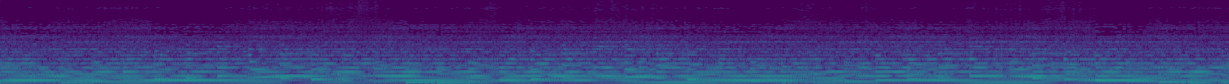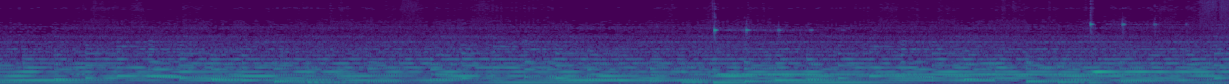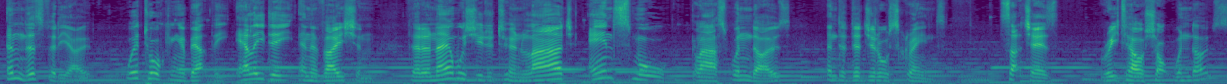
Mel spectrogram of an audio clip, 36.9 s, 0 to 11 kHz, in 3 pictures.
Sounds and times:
Music: 0.0s - 36.8s.

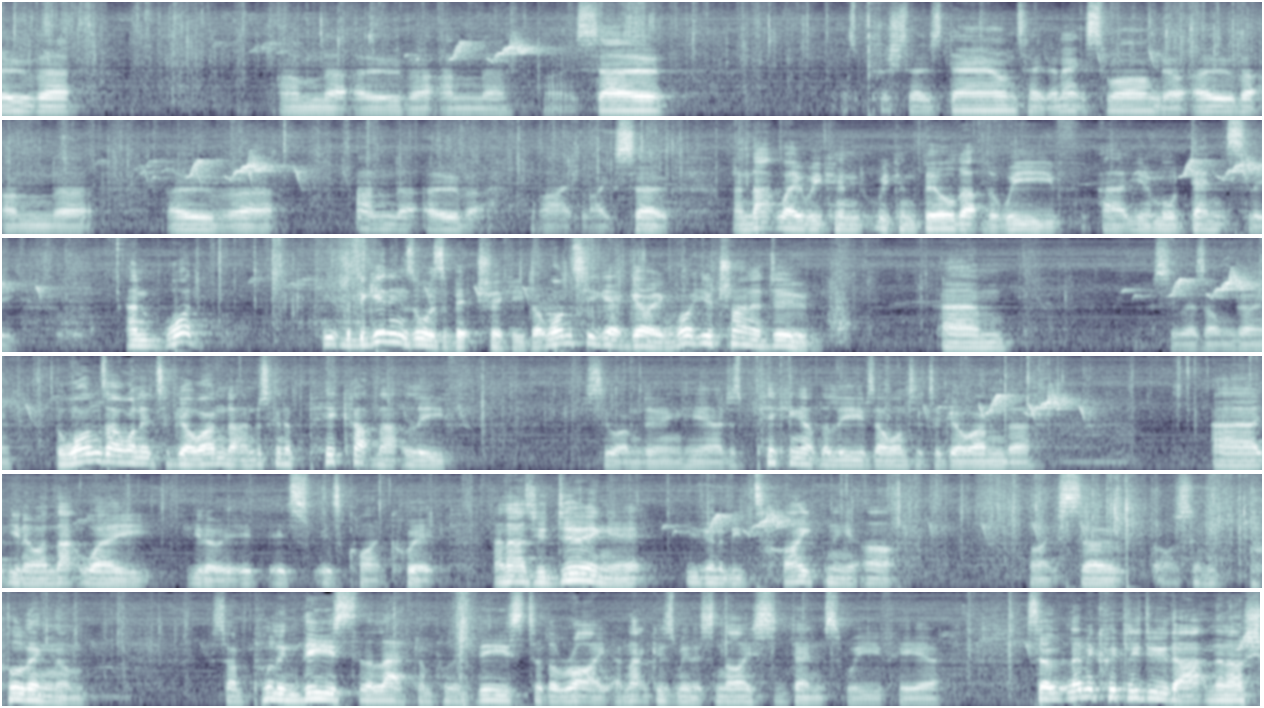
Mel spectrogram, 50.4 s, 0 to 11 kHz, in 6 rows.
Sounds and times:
Speech: 0.0s - 0.6s, 1.8s - 4.6s, 5.6s - 17.0s, 17.6s - 18.2s, 18.9s - 22.3s, 23.0s - 23.6s, 24.5s - 28.3s, 29.1s - 32.2s, 33.2s - 39.7s, 40.4s - 42.6s, 43.4s - 50.3s.

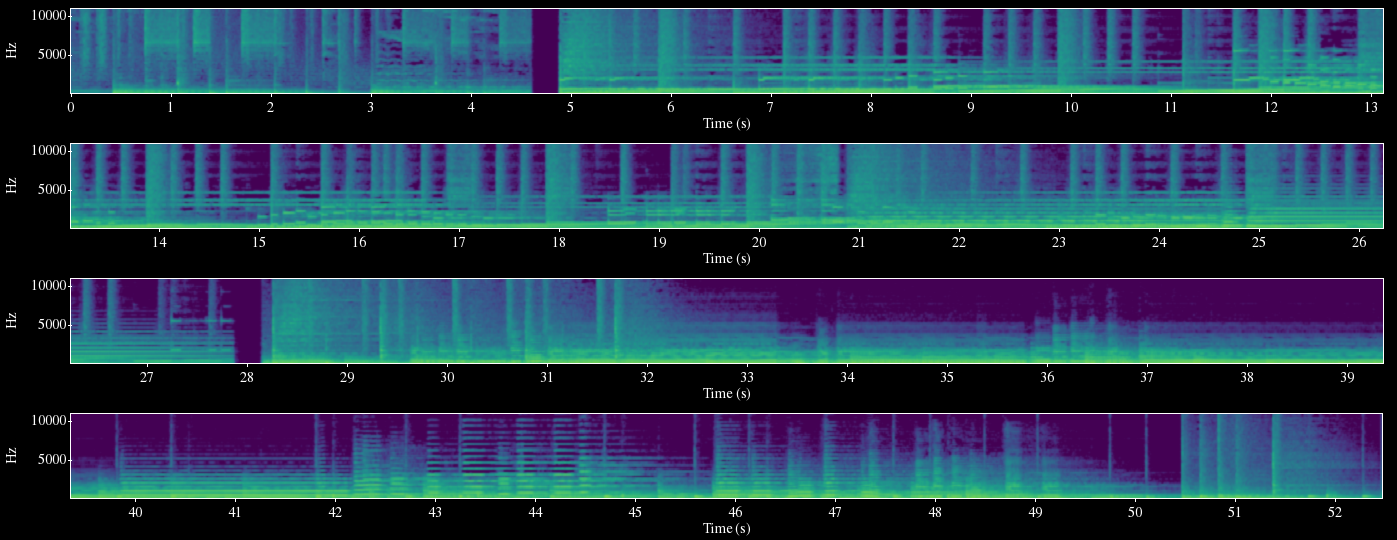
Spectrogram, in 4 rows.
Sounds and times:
Jazz: 0.0s - 27.4s, 28.2s - 52.4s.

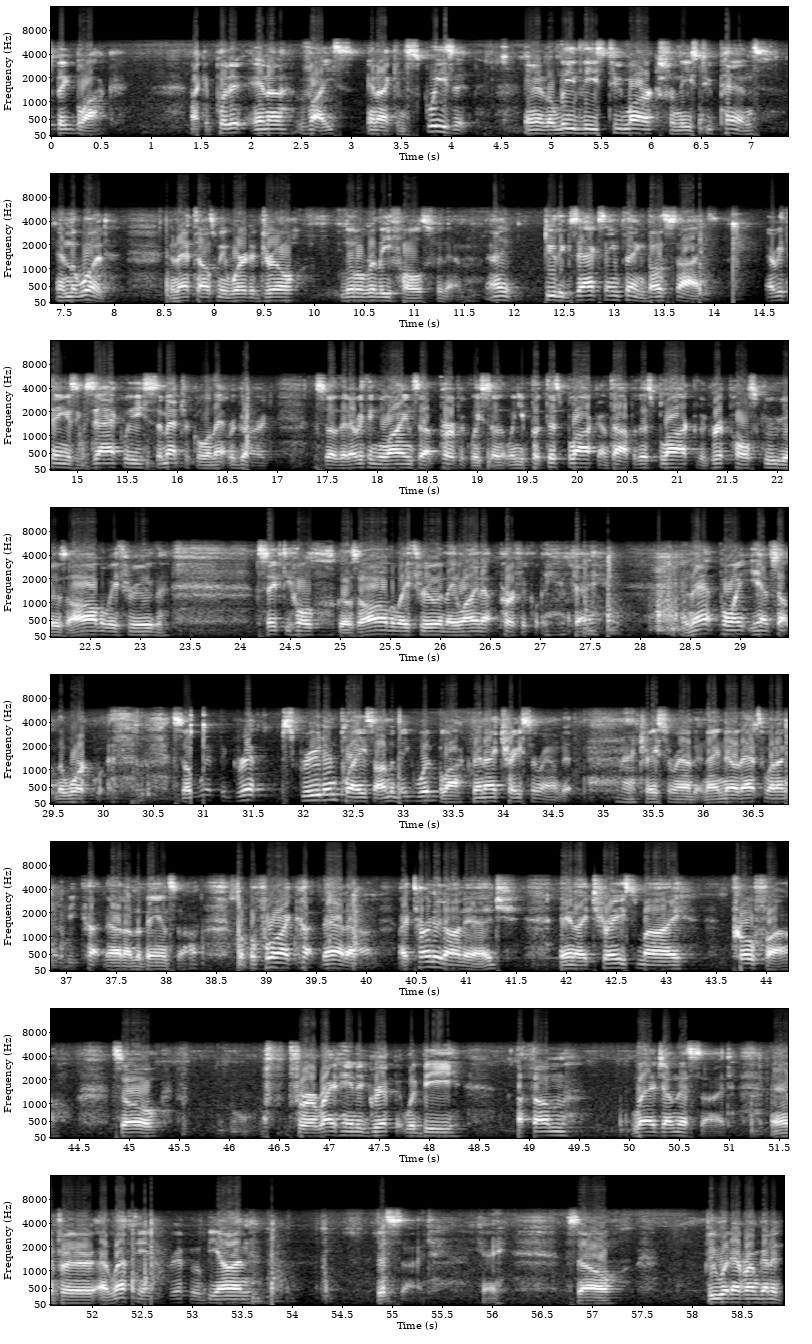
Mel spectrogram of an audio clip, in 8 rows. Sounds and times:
Speech: 0.0s - 0.8s, 1.4s - 23.4s, 24.2s - 53.8s, 54.8s - 56.2s, 56.8s - 57.4s, 58.2s - 58.9s
Inside, small room: 0.0s - 58.9s.

